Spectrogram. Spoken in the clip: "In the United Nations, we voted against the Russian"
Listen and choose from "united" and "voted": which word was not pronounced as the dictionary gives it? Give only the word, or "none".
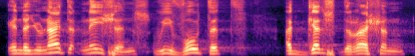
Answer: none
